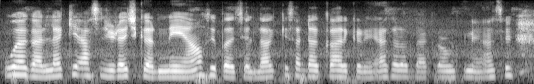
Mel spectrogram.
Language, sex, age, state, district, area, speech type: Dogri, female, 18-30, Jammu and Kashmir, Reasi, urban, spontaneous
